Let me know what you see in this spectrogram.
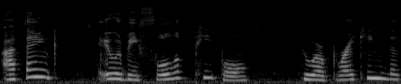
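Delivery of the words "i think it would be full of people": normal talking voice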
